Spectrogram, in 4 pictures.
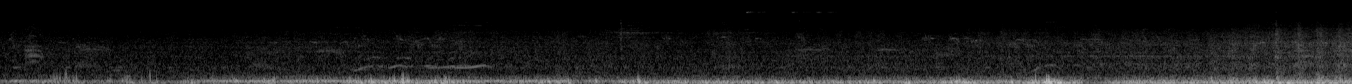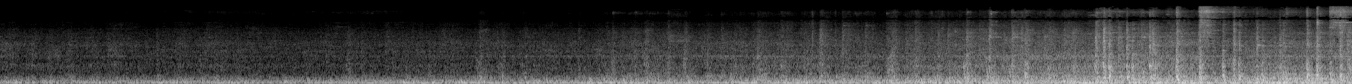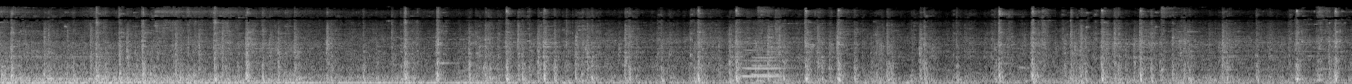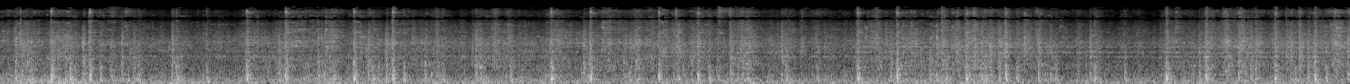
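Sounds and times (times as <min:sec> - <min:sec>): train passing: 0:00.0 - 0:54.0
wheels clacking over rail joints: 0:16.8 - 0:54.0.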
